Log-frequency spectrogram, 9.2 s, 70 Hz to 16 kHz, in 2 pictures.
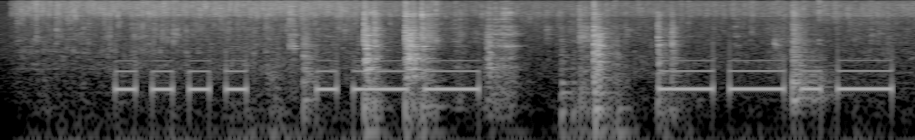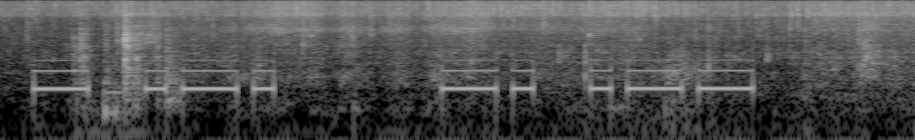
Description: Morse code, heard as a keyed tone, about 13 wpm, 510 Hz, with kitchen noise. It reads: HW QTR NW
